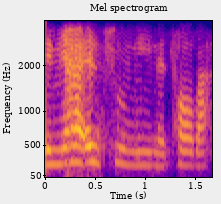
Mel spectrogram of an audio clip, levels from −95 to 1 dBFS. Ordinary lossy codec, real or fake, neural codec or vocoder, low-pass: Opus, 16 kbps; fake; vocoder, 22.05 kHz, 80 mel bands, WaveNeXt; 3.6 kHz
